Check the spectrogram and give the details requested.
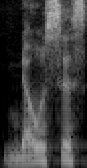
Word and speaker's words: Gnosis: technical officer at nois Freight by the way nosis is spelled GN o s i nosis Freight pioneered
